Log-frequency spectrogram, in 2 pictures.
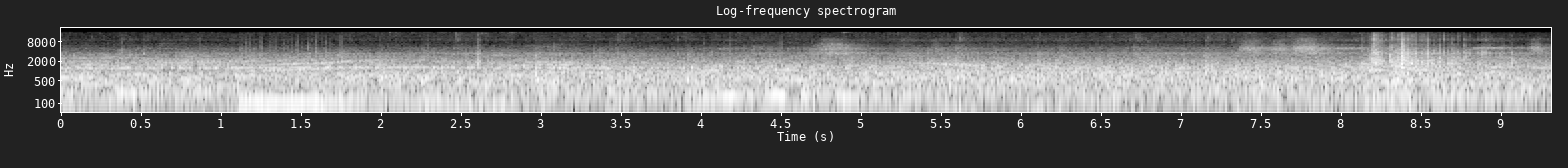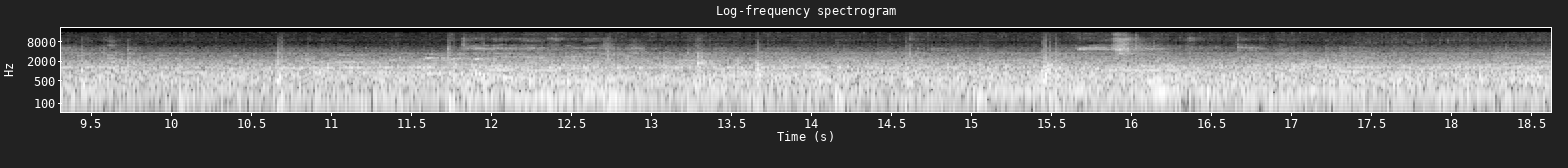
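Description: Loud fairground music playing through a dodgem ride's sound system, heard from on board a moving bumper car, with voices mixed in. A sharp crack sounds about eight seconds in.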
